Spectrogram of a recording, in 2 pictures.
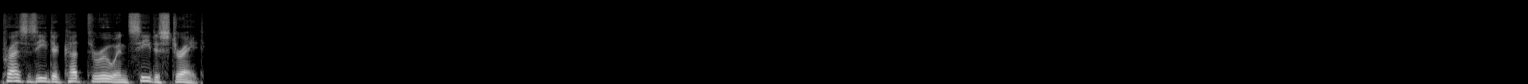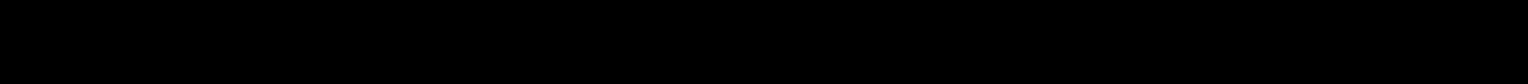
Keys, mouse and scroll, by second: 5.0 middle click, 11.5 KP_1, 12.0 KP_3, 13.0 Tab, 13.7 Tab, 14.3 1, 15.6 3, 16.4 click, 16.9 b, 18.2 x, 19.5 middle click, 20.7 Tab, 21.5 middle click, 22.7 shift+z, 22.9 middle click, 24.7 right click, 25.3 middle click, 27.4 click, 27.8 click, 28.1 middle click, 29.6 click, 30.3 middle click.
